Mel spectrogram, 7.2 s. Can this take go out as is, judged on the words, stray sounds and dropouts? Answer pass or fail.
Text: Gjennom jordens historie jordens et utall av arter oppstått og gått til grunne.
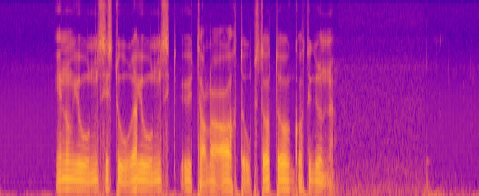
pass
